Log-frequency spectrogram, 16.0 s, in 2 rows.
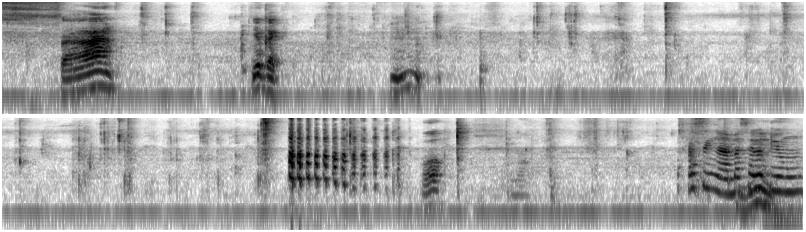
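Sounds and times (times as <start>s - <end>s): wet chewing: 1.3s - 12.0s, 13.8s - 14.9s
lip smacks: 10.0s - 12.0s
person humming: 10.9s - 12.0s.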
